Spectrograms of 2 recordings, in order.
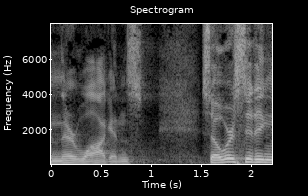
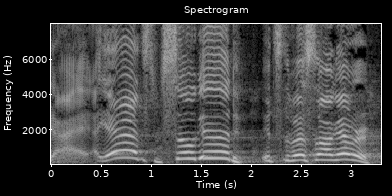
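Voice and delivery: squeaky-high mock enthusiasm; gushing agreement; 13 semitones higher, slower than usual. Stressed traveller agreeing about the song, hammed-up enthusiasm. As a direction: gush in an exaggerated, very high voice.

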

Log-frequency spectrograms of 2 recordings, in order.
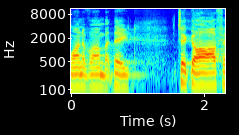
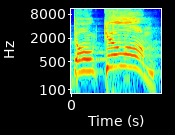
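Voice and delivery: much higher, loud, slow drawn-out yell; 9 dB louder, much slower than usual. Retold or imitated. Buddy below yelling up at the big guy, slow high shout. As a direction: scream it up from below, stretching each word. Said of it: "the guy's buddy down below is yelling".

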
